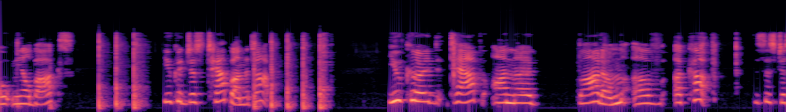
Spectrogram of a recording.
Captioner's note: tap tap tap; tap tap tap tap tap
